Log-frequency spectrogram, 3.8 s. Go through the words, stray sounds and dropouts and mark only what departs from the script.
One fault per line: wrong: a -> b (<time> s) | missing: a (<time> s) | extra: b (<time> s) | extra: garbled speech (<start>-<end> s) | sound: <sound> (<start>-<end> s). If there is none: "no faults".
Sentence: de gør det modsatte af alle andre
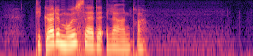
missing: af (1.6 s)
